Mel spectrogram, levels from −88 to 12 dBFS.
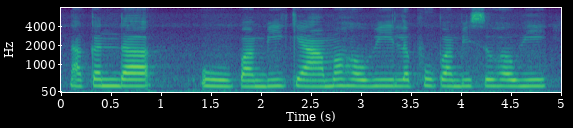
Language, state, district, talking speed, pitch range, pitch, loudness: Manipuri, Manipur, Imphal West, 110 wpm, 225-230 Hz, 225 Hz, -15 LUFS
